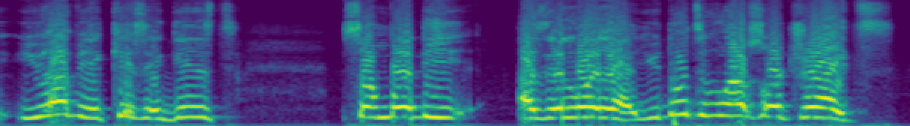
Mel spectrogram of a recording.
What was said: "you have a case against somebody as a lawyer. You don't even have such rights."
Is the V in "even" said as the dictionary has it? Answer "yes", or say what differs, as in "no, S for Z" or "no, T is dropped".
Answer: yes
